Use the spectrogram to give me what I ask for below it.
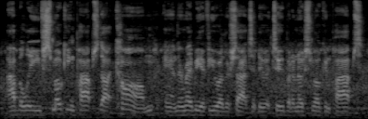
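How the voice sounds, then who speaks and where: A man giving a casual video review as a pipe tobacco reviewer, talking in a folksy, unhurried way with pauses as he explains. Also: medium pitch, noisy background.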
